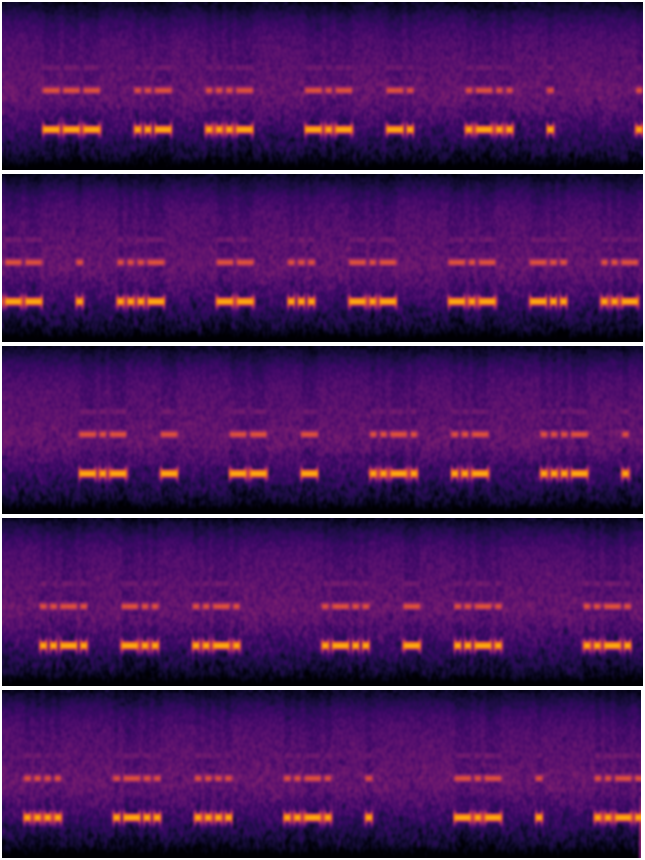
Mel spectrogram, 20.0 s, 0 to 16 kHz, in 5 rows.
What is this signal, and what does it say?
Morse code (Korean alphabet), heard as a keyed tone, machine-sent, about 38 wpm, spaced as for 25 wpm, 820 Hz. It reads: 필요가 발명의 어머니라는 건 누구나 …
